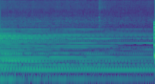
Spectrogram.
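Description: Music: a held piano chord of several notes slowly dying away, with no new notes played.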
